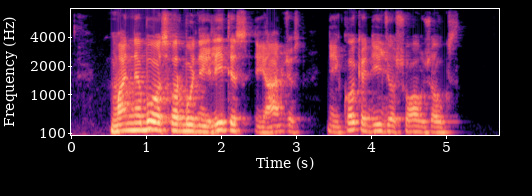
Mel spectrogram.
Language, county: Lithuanian, Klaipėda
